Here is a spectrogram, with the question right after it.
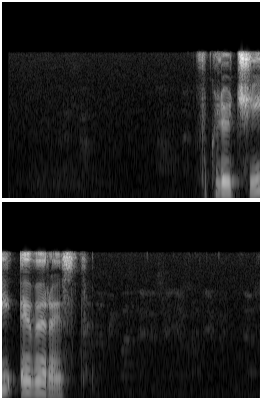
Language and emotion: Russian, neutral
